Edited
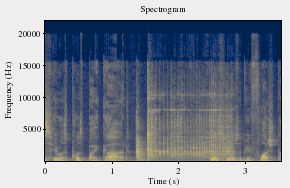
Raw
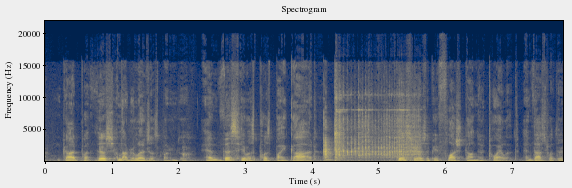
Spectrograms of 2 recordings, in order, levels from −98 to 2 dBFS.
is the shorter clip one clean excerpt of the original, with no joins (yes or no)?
yes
